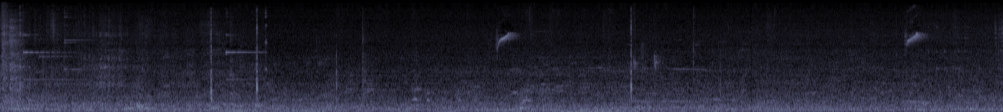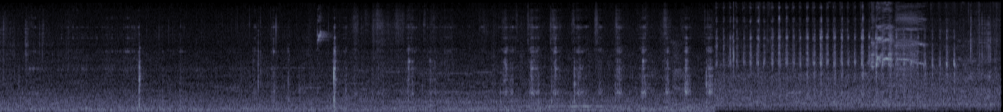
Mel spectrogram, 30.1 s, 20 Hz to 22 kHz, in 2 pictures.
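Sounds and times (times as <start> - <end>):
fast even clicking: 22.5 - 30.0.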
